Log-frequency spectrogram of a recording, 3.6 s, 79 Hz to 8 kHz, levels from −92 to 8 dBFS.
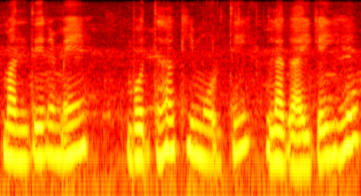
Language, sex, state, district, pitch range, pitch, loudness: Hindi, female, Bihar, Darbhanga, 190-235 Hz, 205 Hz, -16 LUFS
